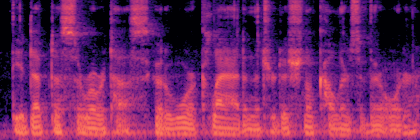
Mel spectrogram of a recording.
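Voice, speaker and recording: A man speaks at a fairly quick pace with very deep, low pitch and vocal fry. His intonation is lively. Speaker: ASMR / lore content creator. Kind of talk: ASMR lore read and ramble. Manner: soft-spoken.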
